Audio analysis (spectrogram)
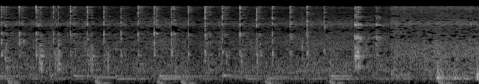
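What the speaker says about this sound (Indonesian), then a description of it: "kocok telurnya" Eggs are whisked in a bowl for a simple vegetable scramble, making a fast, steady train of light clicking beats, close and fairly loud, with no talk over it.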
